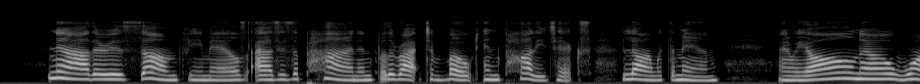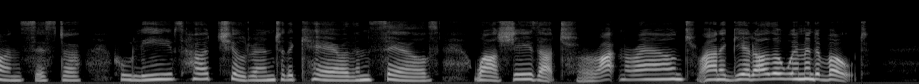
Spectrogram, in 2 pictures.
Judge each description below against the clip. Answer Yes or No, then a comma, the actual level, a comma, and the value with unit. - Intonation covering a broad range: No, average, 3.1 semitones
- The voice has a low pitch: No, high, 220 Hz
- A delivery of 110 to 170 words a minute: Yes, average, 155 wpm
